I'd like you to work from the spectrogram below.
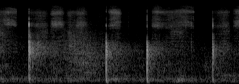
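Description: Writing on a board during a lecture on a mass balance. Four short, sharp strokes sound at uneven intervals, separated by near silence.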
